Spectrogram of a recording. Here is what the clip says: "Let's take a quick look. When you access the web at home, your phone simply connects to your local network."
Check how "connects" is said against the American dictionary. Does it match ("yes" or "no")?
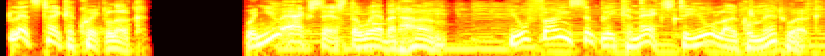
no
